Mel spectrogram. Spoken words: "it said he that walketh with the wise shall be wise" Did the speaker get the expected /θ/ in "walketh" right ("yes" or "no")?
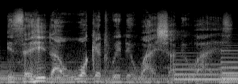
no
